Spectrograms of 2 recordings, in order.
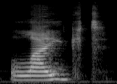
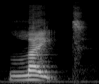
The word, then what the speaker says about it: light: It's not liked, it's light. Might, right, fight, wait.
